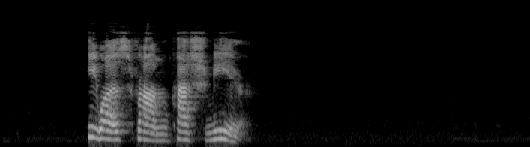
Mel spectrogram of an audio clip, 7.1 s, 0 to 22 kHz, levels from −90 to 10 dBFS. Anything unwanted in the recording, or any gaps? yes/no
no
